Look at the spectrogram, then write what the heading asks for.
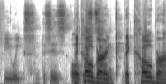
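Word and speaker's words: Cockburn's: weeks this is the coburn the coburn coburns special reserve port you you just used it very nicely this time of day it's said differently than it then it's spelled but that's okay and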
